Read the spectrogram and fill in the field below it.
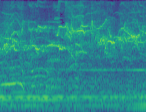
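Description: An oriental magpie-robin (kacer) sings a continuous string of high, bright whistles and trills, clear and close, while a person talks over it.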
